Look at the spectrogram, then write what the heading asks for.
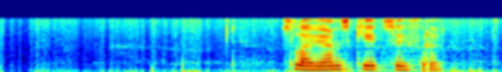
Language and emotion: Russian, neutral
